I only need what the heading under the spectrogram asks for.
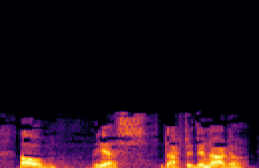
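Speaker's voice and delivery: ordinary delivery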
